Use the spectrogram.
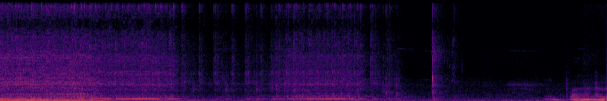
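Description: A sewing machine stitches the lining of a blouse sleeve, a steady fast mechanical whir and needle clatter close by that slows, stops, then briefly starts again, with a voice talking over parts of it.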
